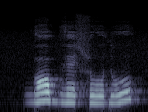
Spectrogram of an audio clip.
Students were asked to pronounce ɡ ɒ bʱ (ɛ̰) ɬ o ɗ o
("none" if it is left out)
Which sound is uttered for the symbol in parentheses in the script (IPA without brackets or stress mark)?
ɛ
